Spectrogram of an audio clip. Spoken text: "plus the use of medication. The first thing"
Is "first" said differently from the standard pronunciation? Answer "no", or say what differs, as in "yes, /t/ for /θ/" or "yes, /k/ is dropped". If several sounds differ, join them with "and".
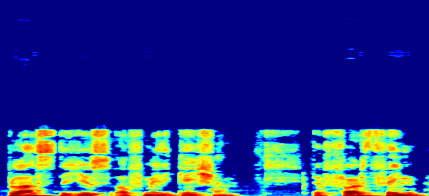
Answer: yes, /s/ is dropped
